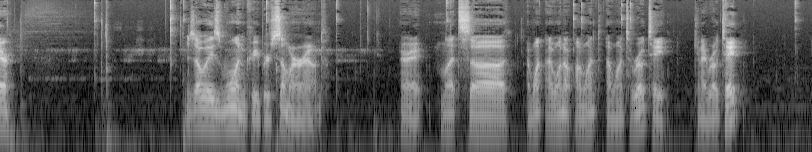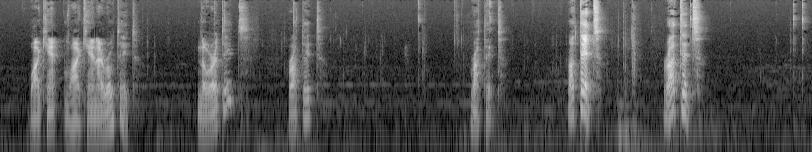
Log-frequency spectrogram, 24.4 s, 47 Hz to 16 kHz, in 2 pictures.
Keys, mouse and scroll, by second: 2.7-4.0 shift+drag, 5.0-6.8 drag, 8.6 right click, 9.4 right click, 10.8-12.0 drag, 18.4-19.6 drag, 21.6 ctrl+Tab, 22.5 right click, 24.0 right click.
